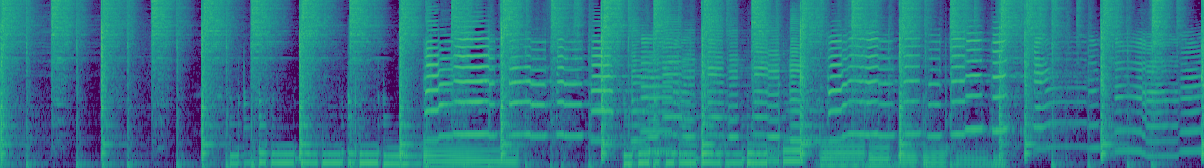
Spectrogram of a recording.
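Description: Live fusion band playing: drum kit keeping a steady beat of about three strokes a second under an electric bass line. About four seconds in, a melody of sliding notes joins.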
